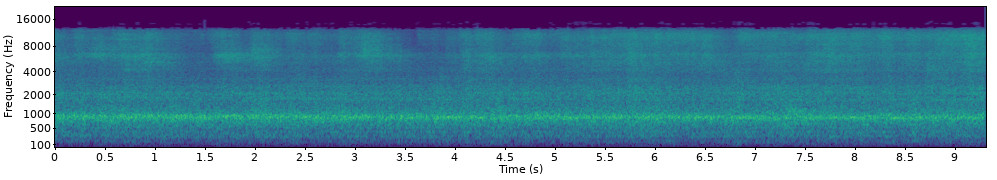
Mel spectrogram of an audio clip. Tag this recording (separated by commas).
Train, Vehicle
